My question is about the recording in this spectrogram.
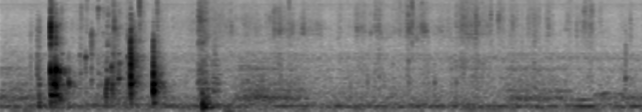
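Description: A few sharp plastic crackles and taps in the first two seconds, then soft rustling, as gloved hands press potting soil around a violet leaf cutting in a thin plastic cup.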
